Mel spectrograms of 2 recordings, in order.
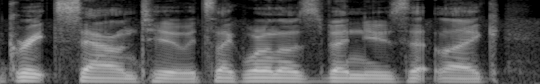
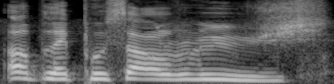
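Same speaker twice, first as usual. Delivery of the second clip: put-on hammy French accent, slow and higher; fake French accent; 7 semitones higher, much slower than usual. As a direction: overdo a French accent on the name. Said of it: "I said it with a terrible French, fake French accent".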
